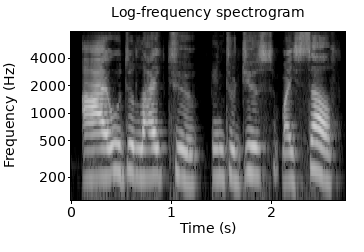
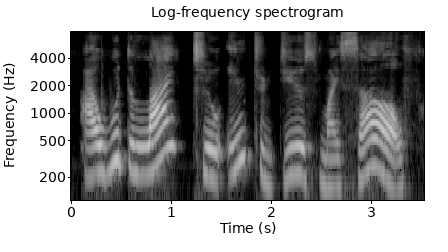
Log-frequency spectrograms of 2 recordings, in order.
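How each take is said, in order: First: The sentence is read stiffly on a flat pitch. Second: The sentence is read with a lively, wavy pitch. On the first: The speaker calls it wrong. "이렇게 딱딱하게 읽으시는 분 요즘엔 없죠?" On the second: The speaker calls it right. "이렇게 웨이브 치셔야 되고요"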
